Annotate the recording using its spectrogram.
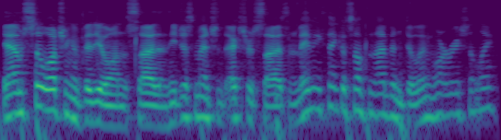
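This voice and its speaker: A man's voice: on the high side, expressive, racing. A man giving casual, rambling gameplay commentary, thinking aloud, with a minor lisp that makes his S sounds whistle and hiss. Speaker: gamer recording a let's play.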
